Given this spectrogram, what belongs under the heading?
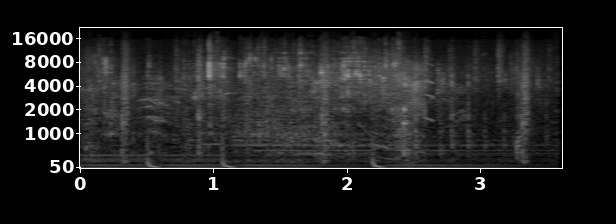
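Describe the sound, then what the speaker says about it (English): Coolant drains from the radiator of a 2025 Ducati Panigale V2 tilted on its kickstand, a close, steady trickle and pour of liquid with a low periodic thump underneath. "you also may want to get the bike onto the kickstand just so you can lean it over and get the rest of the coolant out"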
